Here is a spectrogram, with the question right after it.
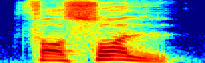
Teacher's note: صاد حروف مستعلیہ میں سے تو اسے پور یعنی موٹا پڑھیں گے، لام کے اوپر تشدید ہے تو تشدید والے حرف کو 2 دفعہ پڑھیں گے۔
